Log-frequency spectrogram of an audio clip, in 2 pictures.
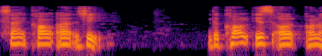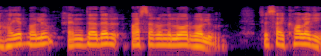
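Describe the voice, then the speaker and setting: Against a quiet background, a man talks at a moderate pace with a fairly high pitch. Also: fairly even intonation. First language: Hindi. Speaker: English accent teacher. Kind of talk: tutorial. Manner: halting, self-correcting.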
